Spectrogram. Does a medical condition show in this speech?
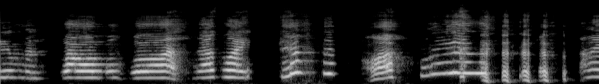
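Yes: cerebral palsy; wheelchair.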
